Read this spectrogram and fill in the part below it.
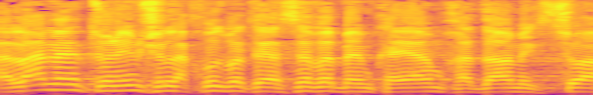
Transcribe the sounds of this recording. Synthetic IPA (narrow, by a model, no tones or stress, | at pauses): alananet̪unimʃelaχuzbat̪easevebeemkajamχad̪aʁmikt͡soa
